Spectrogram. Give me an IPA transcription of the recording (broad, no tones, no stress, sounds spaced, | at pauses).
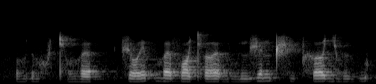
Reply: o̤ ɗ o̤ x cʰ o̤ ə̯ | t͡ʃ o ɪ̯ p o̤ ə̯ f ɔ cʰ ɤ ə̯ b ṳ n ʒ ɯ n t͡ʃʰ e̤ p x ɤ ɟ o̤ ð ṳ ɡ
